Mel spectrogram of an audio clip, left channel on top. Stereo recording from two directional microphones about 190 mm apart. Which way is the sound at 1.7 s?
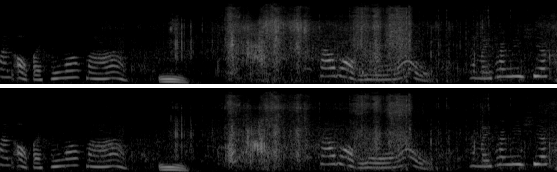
25° right (ahead or behind).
